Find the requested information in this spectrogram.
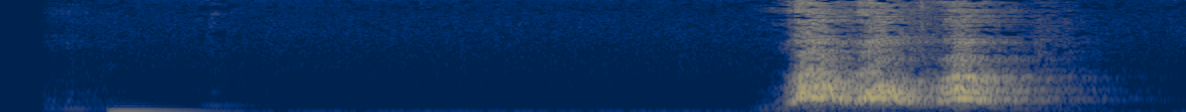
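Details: Airedale Terrier, a one-year-four-month-old male in Poland, gives a short doubled bark, two rough broadband bursts close together after a brief thud and a long silence.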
